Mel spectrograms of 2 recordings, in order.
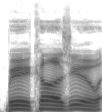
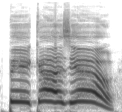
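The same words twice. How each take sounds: First: The voice is pitched in a low register. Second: The voice is pitched in a high register. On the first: "in the lower octave" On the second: "up in your higher octave"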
